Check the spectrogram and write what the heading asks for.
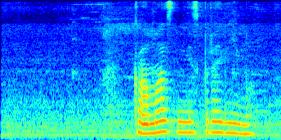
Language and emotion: Russian, neutral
